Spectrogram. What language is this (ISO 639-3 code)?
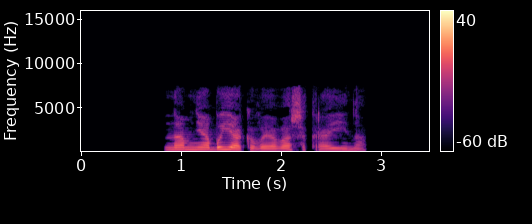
bel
